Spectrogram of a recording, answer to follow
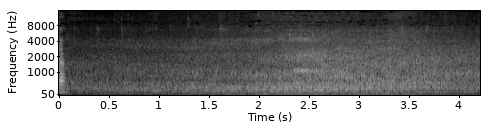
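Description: A vehicle passing along the street, its noise swelling to a peak about halfway through and then fading.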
